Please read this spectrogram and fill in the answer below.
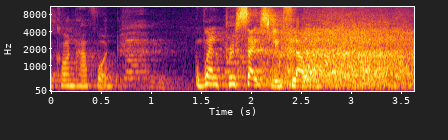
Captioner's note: audience laughing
